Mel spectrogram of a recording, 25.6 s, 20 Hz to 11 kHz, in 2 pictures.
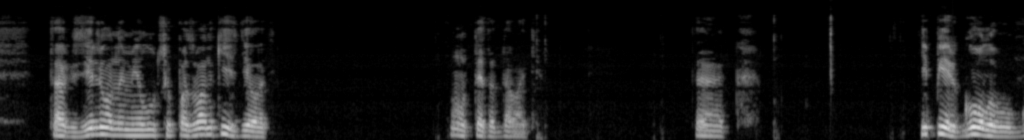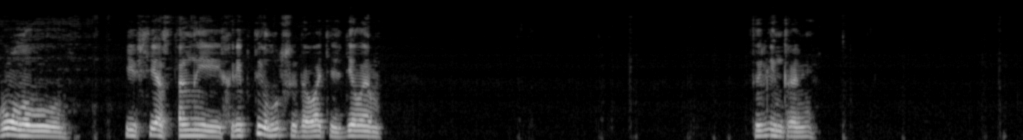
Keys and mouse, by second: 8.3-9.7 middle drag, 13.9-14.9 shift+drag, 15.0-16.2 shift+drag, 17.5 shift+click, 19.3 shift+click, 20.3-21.3 shift+drag, 21.6 shift+middle click, 23.3-25.2 shift+drag.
